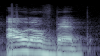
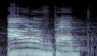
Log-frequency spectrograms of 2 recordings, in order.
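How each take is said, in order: Both takes have the same delivery.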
